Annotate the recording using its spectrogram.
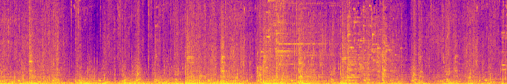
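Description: A pickaxe strikes hard objects with repeated sharp knocks.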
